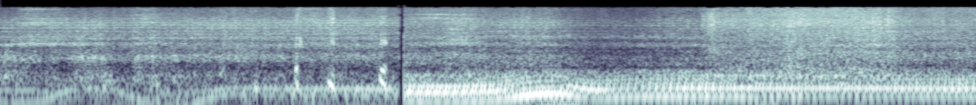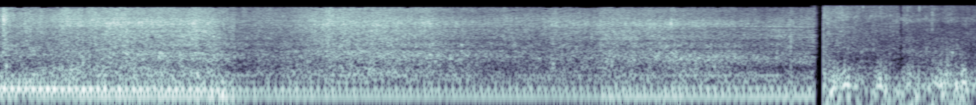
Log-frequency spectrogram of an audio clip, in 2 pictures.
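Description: A motorboat engine roars loudly close by.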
